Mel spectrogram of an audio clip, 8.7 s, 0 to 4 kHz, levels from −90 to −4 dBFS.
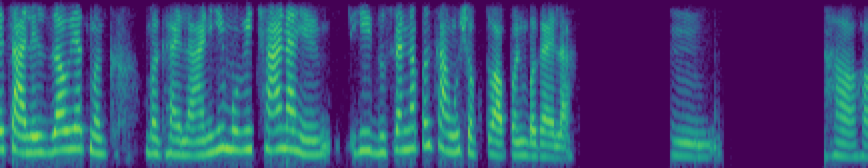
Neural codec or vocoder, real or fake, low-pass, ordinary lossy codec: none; real; 3.6 kHz; Opus, 32 kbps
